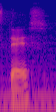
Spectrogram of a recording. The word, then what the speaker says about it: Thijs: for having me now my name is days but I'm seemed to notice that a lot of UK speaker or a lot of UK people have difficulty pronouncing my name so if you ever want to walk up to me and say my name right just think of this this is a Taser you just say taste ok now we got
